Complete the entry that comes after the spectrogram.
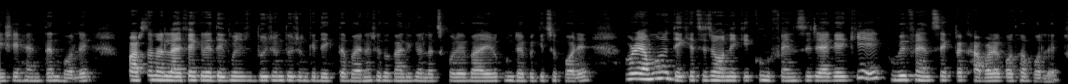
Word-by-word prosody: সে 180 Hz, -, -2 dB
হ্যান-ত্যান 175 Hz, +1 st, -3 dB
বলে। 155 Hz, +3 st, -3 dB, 0.5 s
Personal 195 Hz, +1 st, +4 dB
life 180 Hz, 0 st, +6 dB
এ -, -, +6 dB
গেলে 190 Hz, -1 st, +4 dB
দেখবেন 185 Hz, +1 st, +2 dB
যে -, -, -6 dB
দুজন 185 Hz, 0 st, +2 dB
দুজনকে 180 Hz, -1 st, -2 dB
দেখতে 165 Hz, +2 st, -3 dB
পায় 160 Hz, -1 st, 0 dB
না 175 Hz, -, -1 dB
শুধু 180 Hz, -1 st, -2 dB
গালিগালাজ 170 Hz, -1 st, -3 dB
করে 170 Hz, -1 st, -1 dB
বা 170 Hz, -, +1 dB
এরকম 170 Hz, +2 st, -3 dB
টাইপ 170 Hz, 0 st, -2 dB
এর 170 Hz, -, -7 dB
কিছু 180 Hz, +1 st, -6 dB
করে। 160 Hz, +2 st, -1 dB, 0.4 s
আবার 255 Hz, +2 st, +4 dB
এমনও 280 Hz, +4 st, +4 dB
দেখেছি 190 Hz, +1 st, -3 dB
যে, 195 Hz, -, +3 dB
অনেকে 185 Hz, 0 st, -1 dB
খুব 200 Hz, -, -3 dB, 0.2 s
ফেন্সি 175 Hz, +1 st, -4 dB
জায়গায় 185 Hz, +1 st, +3 dB
গিয়ে 300 Hz, -4 st, 0 dB, 0.2 s
খুবই 205 Hz, -2 st, +3 dB
ফেন্সি 185 Hz, -2 st, 0 dB
একটা 185 Hz, -1 st, -3 dB
খাবারের 170 Hz, 0 st, 0 dB
কথা 170 Hz, +2 st, -3 dB
বলে 150 Hz, -, -5 dB
180 Hz, 215 wpm, -23 LUFS, 170-190 Hz, 0.5 s, life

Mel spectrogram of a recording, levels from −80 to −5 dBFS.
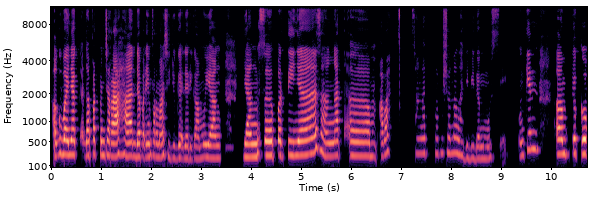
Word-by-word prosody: Aku 255 Hz, +4 st, -1 dB
banyak 265 Hz, -1 st, +6 dB, 0.2 s
dapat 255 Hz, +2 st, +1 dB
pencerahan, 245 Hz, -1 st, +4 dB
dapat 230 Hz, -1 st, -1 dB
informasi 230 Hz, 0 st, -3 dB
juga 210 Hz, 0 st, -6 dB
dari 205 Hz, 0 st, -6 dB
kamu 205 Hz, +2 st, -6 dB
yang 210 Hz, -1 st, +1 dB, 0.5 s
yang 230 Hz, 0 st, +3 dB
sepertinya 255 Hz, +2 st, +2 dB
sangat, 245 Hz, -6 st, -1 dB, 0.2 s
mmm, 245 Hz, -2 st, -1 dB
apa, 275 Hz, +7 st, -3 dB, 0.5 s
sangat 285 Hz, 0 st, -11 dB, 0.2 s
profesional 290 Hz, 0 st, -8 dB
lah 265 Hz, -, -7 dB
di 215 Hz, -3 st, -14 dB
bidang 200 Hz, 0 st, -10 dB
musik. 215 Hz, -, -14 dB, 0.2 s
Mungkin, 305 Hz, +9 st, -4 dB, 0.5 s
mmm, 275 Hz, 0 st, +5 dB
cukup 280 Hz, -1 st, +4 dB
250 Hz, 135 wpm, -23 LUFS, 230-275 Hz, 0.5 s, banyak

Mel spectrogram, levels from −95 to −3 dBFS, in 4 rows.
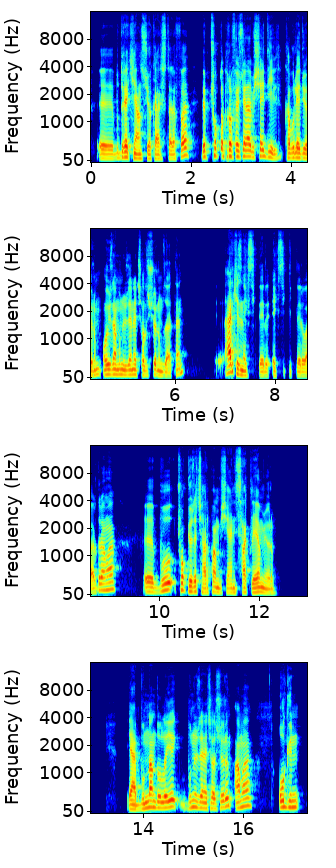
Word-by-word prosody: eee, 105 Hz, -1 st, +1 dB
bu 115 Hz, +3 st, -10 dB
direkt 130 Hz, -1 st, +4 dB
yansıyor 100 Hz, -2 st, 0 dB
karşı 100 Hz, -1 st, -2 dB
tarafa 100 Hz, -, 0 dB, 0.2 s
ve 140 Hz, 0 st, +1 dB
çok 170 Hz, -1 st, -4 dB
da 165 Hz, -, +2 dB
profesyonel 150 Hz, -1 st, +3 dB
bir -, -, -4 dB
şey 155 Hz, +2 st, 0 dB
değil. 115 Hz, -2 st, -3 dB
Kabul 115 Hz, +1 st, 0 dB
ediyorum. 115 Hz, +1 st, +1 dB
O 120 Hz, -, +2 dB
yüzden 125 Hz, 0 st, +2 dB
bunun 120 Hz, -1 st, 0 dB
üzerine 120 Hz, +1 st, 0 dB
çalışıyorum 110 Hz, -2 st, -4 dB
zaten. 160 Hz, -, -5 dB, 0.7 s
Eee, 450 Hz, -, -13 dB
herkesin 125 Hz, -6 st, +5 dB
eksikleri, 95 Hz, -2 st, -5 dB
eksiklikleri 95 Hz, -1 st, -7 dB
vardır 95 Hz, +10 st, -1 dB
ama, 165 Hz, +3 st, +1 dB, 0.6 s
ııı, 110 Hz, -2 st, 0 dB
bu 165 Hz, +5 st, +2 dB
çok 160 Hz, 0 st, 0 dB
göze 125 Hz, -1 st, +3 dB
çarpan 105 Hz, -1 st, -2 dB
bir -, -, -10 dB
şey. 100 Hz, 0 st, -6 dB
Yani, 100 Hz, 0 st, -4 dB
saklayamıyorum. 100 Hz, -3 st, -1 dB, 1.4 s
Ya, 105 Hz, -1 st, +3 dB
bundan 145 Hz, +5 st, +4 dB
dolayı 145 Hz, +4 st, +3 dB
bunun 145 Hz, +4 st, -5 dB
üzerine 140 Hz, -3 st, +1 dB
çalışıyorum 145 Hz, +9 st, -1 dB
ama 175 Hz, +8 st, +1 dB, 0.5 s
o 155 Hz, +1 st, +3 dB
gün, 155 Hz, 0 st, 0 dB
125 Hz, 155 wpm, -23 LUFS, 105-150 Hz, 1.4 s, herkesin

